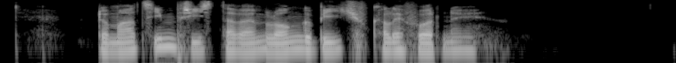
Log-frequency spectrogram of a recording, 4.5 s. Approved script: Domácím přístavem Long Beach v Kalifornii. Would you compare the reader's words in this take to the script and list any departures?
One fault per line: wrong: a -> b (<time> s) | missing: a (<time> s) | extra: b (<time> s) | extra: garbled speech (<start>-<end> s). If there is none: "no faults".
no faults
